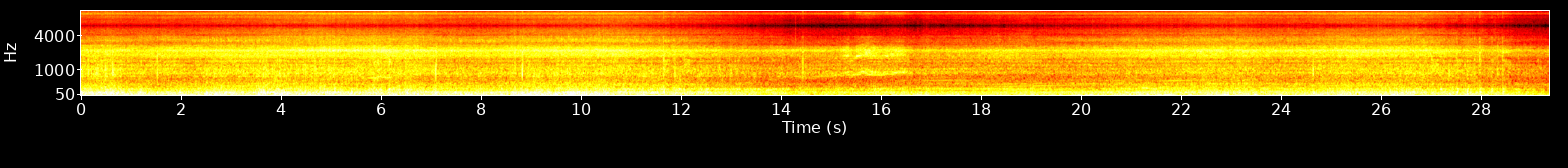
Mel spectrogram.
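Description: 2008 Audi RS4's 4.2-litre V8 running hard on a race track, heard inside the cabin together with road noise. It eases off about halfway through, builds again, and falls away just before the end.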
